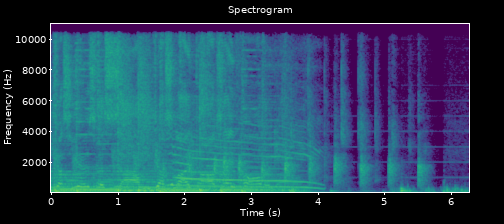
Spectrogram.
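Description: Crowd applause with a long cheering voice riding over it for the first few seconds, then the clapping thins into scattered, uneven claps as it dies down.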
